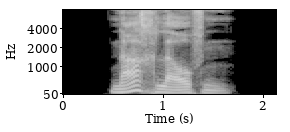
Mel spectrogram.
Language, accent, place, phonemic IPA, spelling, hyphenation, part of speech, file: German, Germany, Berlin, /ˈnaxˌlaʊ̯fən/, nachlaufen, nach‧lau‧fen, verb, De-nachlaufen.ogg
- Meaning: to run after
